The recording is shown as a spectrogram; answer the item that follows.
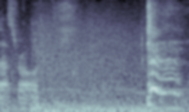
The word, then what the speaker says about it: Acerola: Yeah, it's pronounced Acerola.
